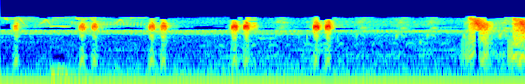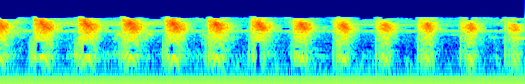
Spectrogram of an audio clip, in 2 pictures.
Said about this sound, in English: Today we're standing on a boardwalk overlooking a marsh. These clicks and oinks tell us a Virginia rail is close by. But rails are rarely seen. The Virginia rail is a secretive bird, a relative of coots and cranes.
